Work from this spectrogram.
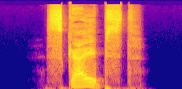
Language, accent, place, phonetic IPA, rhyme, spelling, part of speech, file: German, Germany, Berlin, [skaɪ̯pst], -aɪ̯pst, skypst, verb, De-skypst.ogg
- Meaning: second-person singular present of skypen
